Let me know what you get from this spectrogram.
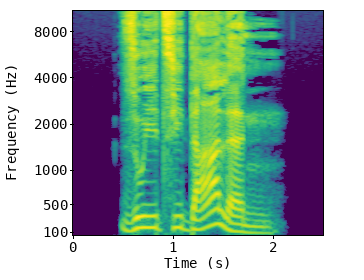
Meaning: inflection of suizidal: 1. strong genitive masculine/neuter singular 2. weak/mixed genitive/dative all-gender singular 3. strong/weak/mixed accusative masculine singular 4. strong dative plural
- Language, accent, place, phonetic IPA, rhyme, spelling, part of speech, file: German, Germany, Berlin, [zuit͡siˈdaːlən], -aːlən, suizidalen, adjective, De-suizidalen.ogg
